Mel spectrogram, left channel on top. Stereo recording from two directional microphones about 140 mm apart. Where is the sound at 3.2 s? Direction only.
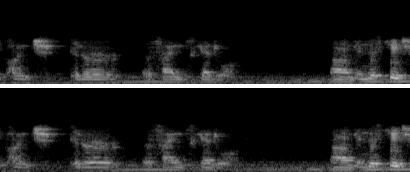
35° left (ahead or behind).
